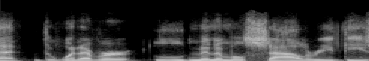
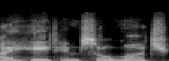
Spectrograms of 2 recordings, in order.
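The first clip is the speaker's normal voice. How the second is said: put-on quiet under-breath mutter, lower pitch; 5 semitones lower, 4 dB quieter than usual. Retelling what she said off the phone: imitating someone speaking under breath. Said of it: "it was Sotto Voce".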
